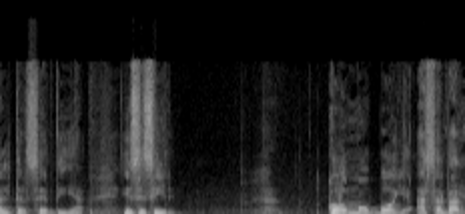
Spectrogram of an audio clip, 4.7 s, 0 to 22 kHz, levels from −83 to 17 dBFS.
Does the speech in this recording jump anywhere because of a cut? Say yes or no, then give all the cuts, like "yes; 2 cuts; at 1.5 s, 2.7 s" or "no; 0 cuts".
no; 0 cuts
